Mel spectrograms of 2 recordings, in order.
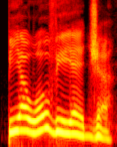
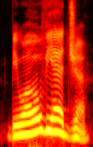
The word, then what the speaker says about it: Białowieża: Białowieża. And edge is all capitalized, so I think that's where the emphasis should go.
